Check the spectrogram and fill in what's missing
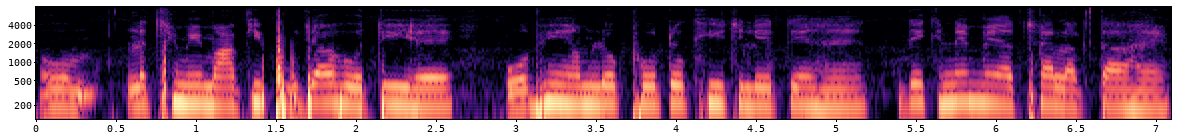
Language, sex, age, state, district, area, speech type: Hindi, female, 60+, Uttar Pradesh, Pratapgarh, rural, spontaneous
